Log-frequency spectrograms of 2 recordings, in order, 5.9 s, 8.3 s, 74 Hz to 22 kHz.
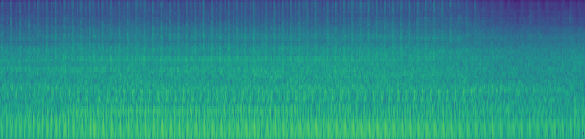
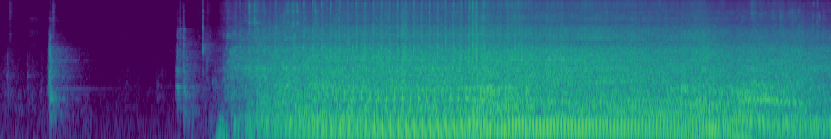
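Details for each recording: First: Non-starting snowblower small engine on a trial BPR4ES plug with starting fluid: rough uneven chugging about four beats a second, smoking heavily; oil level a hair high. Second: Snowblower small engine after smoke possibly from owner tipping it to drain gas, plug torqued in: quiet, then catches and settles to an even steady beat about 214 per minute, running clean.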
